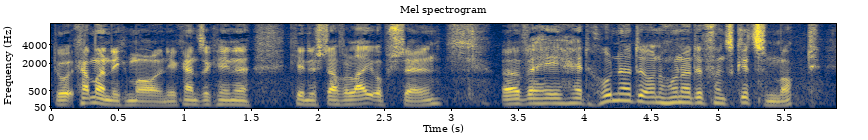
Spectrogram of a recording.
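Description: A man from Rügen with a northern German Low German accent, chatting casually and explaining things, repeating himself as he goes. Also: animated, a little fast, a little mellow. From island of Rügen, northern Germany. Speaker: interview guest, writer. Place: outdoors on a windy clifftop. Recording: clearly noisy windy outdoor recording. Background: wind and outdoor ambience.

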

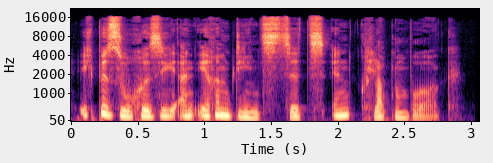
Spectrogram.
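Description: A woman reporter narrating a scripted radio feature in a measured, even reading. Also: on the low side, gravelly, dry recording, clean studio sound.

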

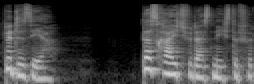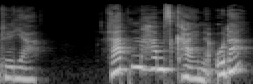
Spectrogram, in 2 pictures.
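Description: A woman's voice: mid-range voice, big pitch swings, measured pace, darkish tone. An actress playing a resolute, teasing and affectionate young refugee woman in radio play dialogue. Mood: soothing, scornful. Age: young adult. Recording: roomy sound, faint noise.

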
